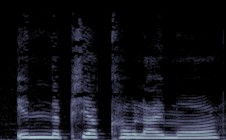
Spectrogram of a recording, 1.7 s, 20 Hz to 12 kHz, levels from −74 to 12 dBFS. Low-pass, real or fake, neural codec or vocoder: 10.8 kHz; real; none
